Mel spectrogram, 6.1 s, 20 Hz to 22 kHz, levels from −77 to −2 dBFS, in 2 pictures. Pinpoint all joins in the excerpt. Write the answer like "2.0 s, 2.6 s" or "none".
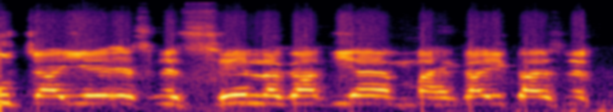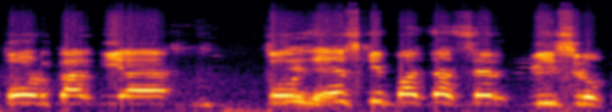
none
